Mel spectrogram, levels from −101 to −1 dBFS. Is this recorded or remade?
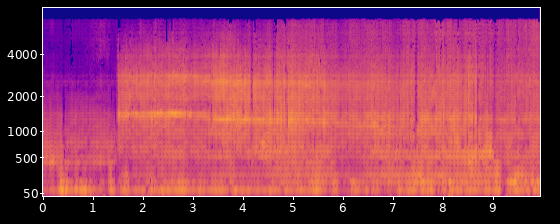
remade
